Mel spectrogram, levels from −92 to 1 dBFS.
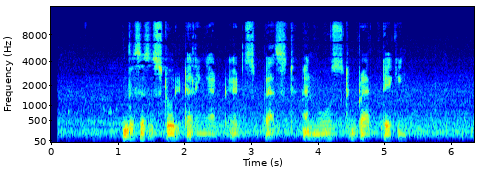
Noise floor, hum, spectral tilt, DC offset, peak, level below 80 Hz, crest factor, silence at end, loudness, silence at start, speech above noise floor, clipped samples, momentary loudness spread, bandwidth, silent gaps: -55 dBFS; none; -4 dB/octave; under 0.1%; -16 dBFS; -76 dBFS; 22 dB; 0 s; -35 LUFS; 0.1 s; 20 dB; under 0.1%; 22 LU; 11.5 kHz; none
